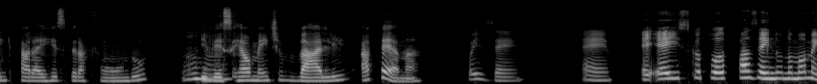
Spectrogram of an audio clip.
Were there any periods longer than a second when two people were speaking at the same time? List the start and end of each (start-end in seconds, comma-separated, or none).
none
